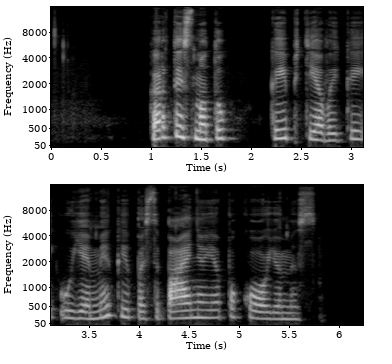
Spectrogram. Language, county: Lithuanian, Vilnius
